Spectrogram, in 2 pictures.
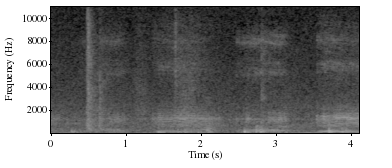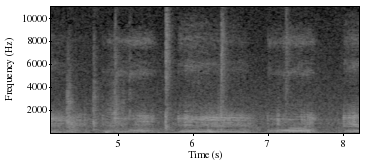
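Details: Rhythmic, low rumbling snores with soft snorting breaths from a sleeping dog, several every few seconds, over faint room noise; ordinary snoring.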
